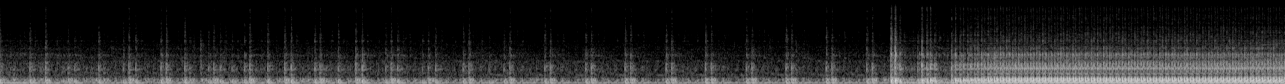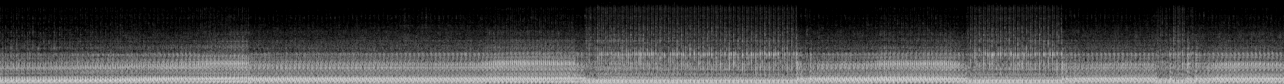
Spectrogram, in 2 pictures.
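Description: A motorcycle with about 2,100 miles on it idles with a choppy pulsing beat, then rises into a steady, loud, sustained rev with shifting pitch that holds for the rest of the clip.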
